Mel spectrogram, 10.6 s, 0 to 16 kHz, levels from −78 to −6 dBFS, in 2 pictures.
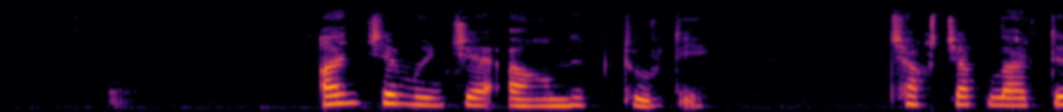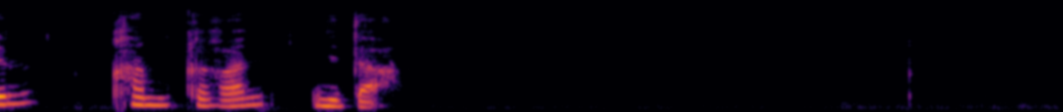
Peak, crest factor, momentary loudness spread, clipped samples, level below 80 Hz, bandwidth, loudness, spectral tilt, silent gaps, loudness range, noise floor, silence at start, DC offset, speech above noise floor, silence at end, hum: -8 dBFS; 26 dB; 11 LU; under 0.1%; -84 dBFS; 11.5 kHz; -30 LUFS; -3.5 dB/octave; none; 9 LU; -77 dBFS; 0.55 s; under 0.1%; 47 dB; 3.35 s; none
